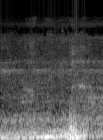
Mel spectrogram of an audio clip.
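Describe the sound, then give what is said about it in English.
A diesel turbocharged engine rumbles steadily with a deep, low drone. A brief swell in loudness comes partway through as it cruises, with no voices over it. “That's a diesel turbocharged engine.”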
